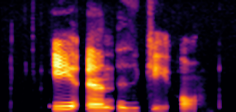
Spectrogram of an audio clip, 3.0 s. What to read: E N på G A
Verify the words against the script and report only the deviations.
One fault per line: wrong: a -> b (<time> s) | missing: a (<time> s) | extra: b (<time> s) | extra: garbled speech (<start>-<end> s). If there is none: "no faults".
wrong: på -> I (1.4 s)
